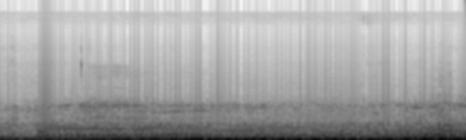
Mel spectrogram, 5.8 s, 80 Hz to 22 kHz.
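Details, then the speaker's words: 10-year-old 2014 Ford Fiesta Ambiente 1.4 Duratec cruising on worn old tyres before switching to Radar Dimax Sprint; steady low roar under the cabin, no tick or knock. Tyre road noise roar; balancing was initially suspected. "Do you hear that roll? That's That's part of the reason why I actually wanted to change my tires."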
